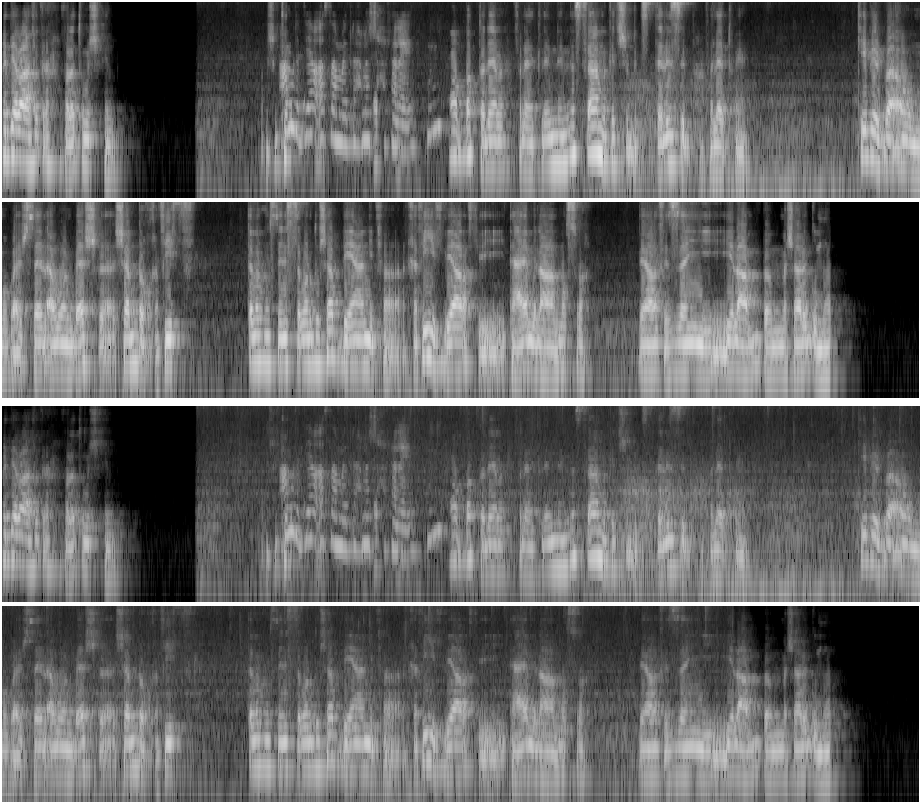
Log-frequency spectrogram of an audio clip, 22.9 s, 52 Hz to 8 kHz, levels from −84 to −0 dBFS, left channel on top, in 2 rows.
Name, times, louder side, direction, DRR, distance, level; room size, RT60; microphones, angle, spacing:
voice 1, 0.0-1.5 3.3-3.6 5.6-9.4 10.7-13.9 14.5-18.8 19.4-21.8, left 6 dB, 80° left, 0.5 m, -23 dB
sound 1, 2.4-20.6, right 2 dB, 35° right, 1.3 m, -44 dB
voice 2, 3.4-5.5, left 3 dB, 20° left, 0.4 m, -31 dB
15.5 x 5.3 x 6.5 m
head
